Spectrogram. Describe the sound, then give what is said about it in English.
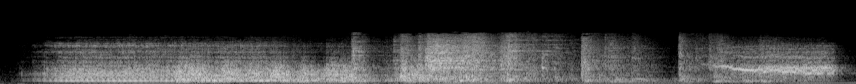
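A sound effect of a car engine droning steadily, then loud crashing thuds and clattering bursts as a car sent over from a showroom drives into an office, ending in a descending whine and rumble. “Hello, showroom, send a car over to my office right away.”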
